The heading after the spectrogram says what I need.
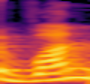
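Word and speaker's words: one: अब ये क्या है, वन legged bird, वन legged bird ए आएगा क्योंकि ये व का साउंड दे रहा है, व, ठीक है, व व्यंजन है।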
